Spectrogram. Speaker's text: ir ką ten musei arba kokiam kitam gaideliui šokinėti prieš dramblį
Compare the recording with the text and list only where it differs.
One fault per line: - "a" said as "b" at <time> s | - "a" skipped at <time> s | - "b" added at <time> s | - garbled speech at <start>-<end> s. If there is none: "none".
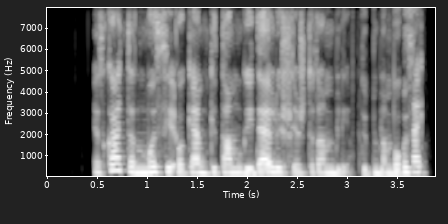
- "arba" skipped at 1.3 s
- "šokinėti" skipped at 2.5 s
- garbled speech at 3.2-3.8 s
